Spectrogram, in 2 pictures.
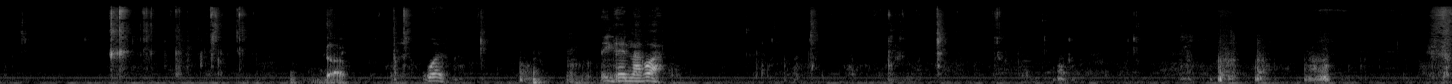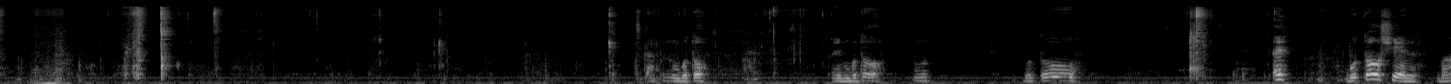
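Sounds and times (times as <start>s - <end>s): person chewing: 0.0s - 5.4s, 7.2s - 22.8s
faint steady hum: 0.0s - 29.0s.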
